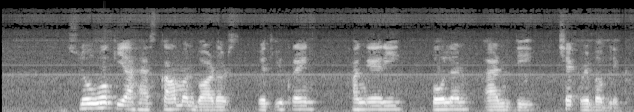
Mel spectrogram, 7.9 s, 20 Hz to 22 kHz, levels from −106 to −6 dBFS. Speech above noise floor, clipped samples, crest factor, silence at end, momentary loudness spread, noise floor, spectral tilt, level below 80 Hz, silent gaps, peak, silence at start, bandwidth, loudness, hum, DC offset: 25 dB; under 0.1%; 16 dB; 0.1 s; 12 LU; -40 dBFS; -7 dB/octave; -46 dBFS; none; 0 dBFS; 0.75 s; 15.5 kHz; -16 LUFS; none; under 0.1%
